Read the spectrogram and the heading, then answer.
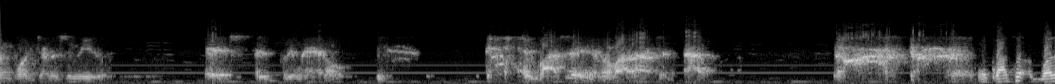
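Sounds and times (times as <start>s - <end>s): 
speech: 0.0s - 1.2s, 2.0s - 4.0s, 4.8s - 7.2s, 8.3s - 10.5s
faint low hum: 0.0s - 10.5s
harsh raspy coughing: 3.8s - 4.2s, 4.8s - 5.4s, 8.4s - 9.8s
person clearing throat: 3.8s - 4.2s, 4.8s - 5.4s, 8.4s - 9.8s
laughter: 8.4s - 9.8s.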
